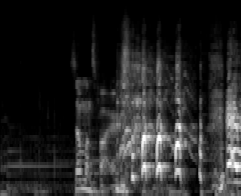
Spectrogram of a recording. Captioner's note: laughs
